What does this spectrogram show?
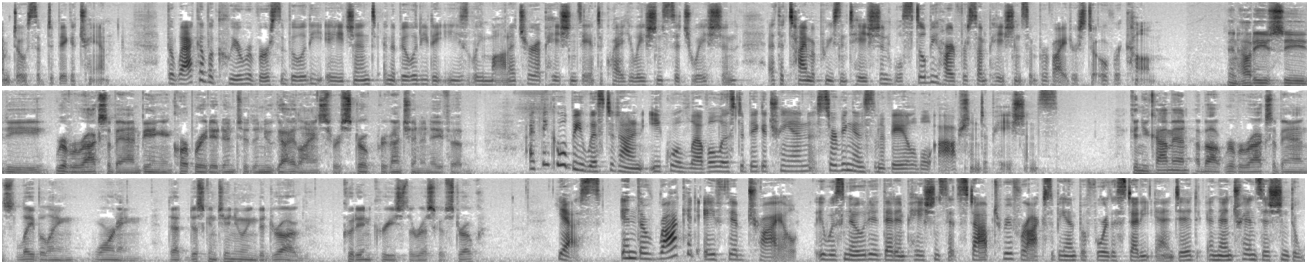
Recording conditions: busy venue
